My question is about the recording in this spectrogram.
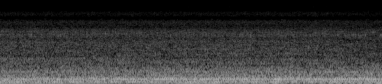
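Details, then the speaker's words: Hayward HeatPro heat pump pool heater, previously not heating, compressor kicking on minutes after the fan, 78°F ambient. Steady low drone with an even mechanical hum, no knocking or rattle. Compressor running normally. "So, there's the compressor. Yeah. And that I I didn't hear it every time. This is the first time I heard that."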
